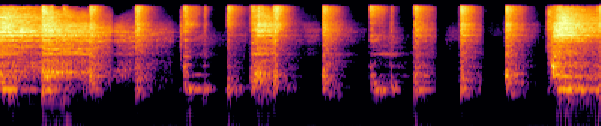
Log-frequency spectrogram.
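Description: Isolated cymbal track from a rock drum recording: a crash cymbal rings and decays over about a second, then short cymbal strokes come roughly every half second, and another crash rings out near the end.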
